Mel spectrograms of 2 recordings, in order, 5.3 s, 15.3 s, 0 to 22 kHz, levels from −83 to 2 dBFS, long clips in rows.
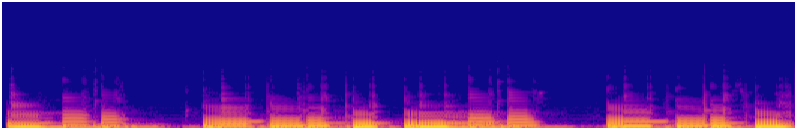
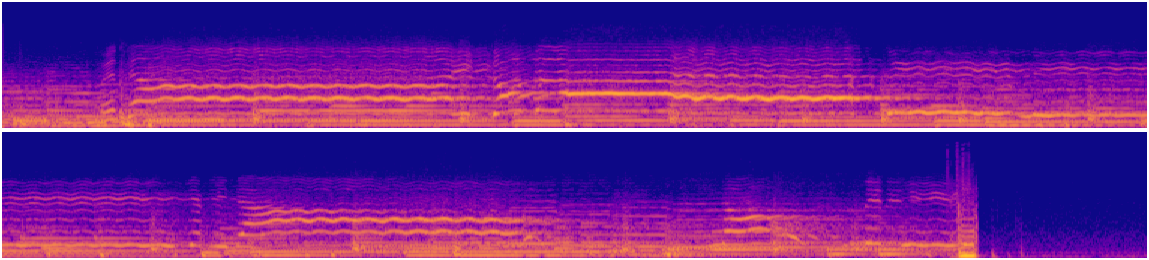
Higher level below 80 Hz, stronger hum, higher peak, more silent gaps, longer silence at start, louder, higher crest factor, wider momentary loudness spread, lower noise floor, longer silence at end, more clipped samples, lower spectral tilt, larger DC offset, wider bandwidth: first, -16 dBFS vs -40 dBFS; neither; first, 0 dBFS vs -6 dBFS; neither; about the same, 0.05 s vs 0 s; first, -18 LUFS vs -22 LUFS; about the same, 14 dB vs 16 dB; about the same, 11 LU vs 9 LU; second, -33 dBFS vs -55 dBFS; second, 0 s vs 1.1 s; neither; first, -16.5 dB/octave vs -9 dB/octave; neither; second, 1.1 kHz vs 8 kHz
